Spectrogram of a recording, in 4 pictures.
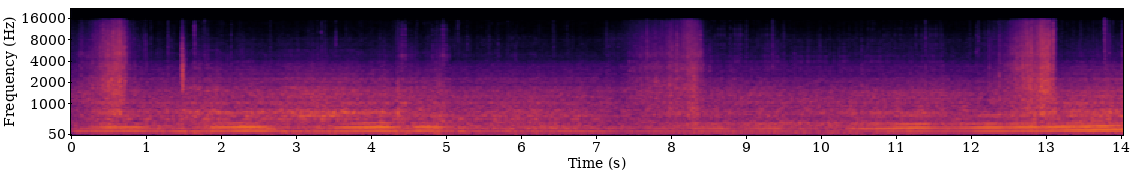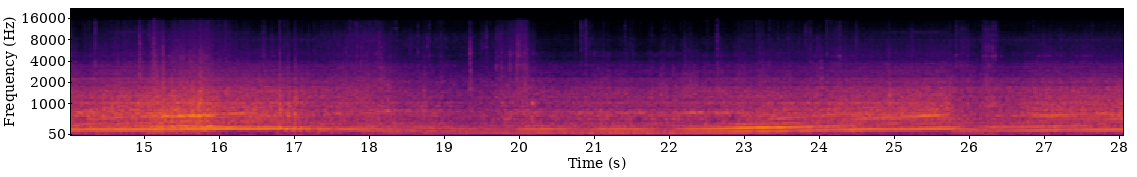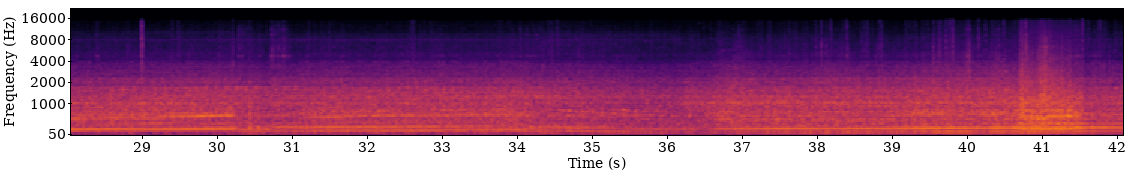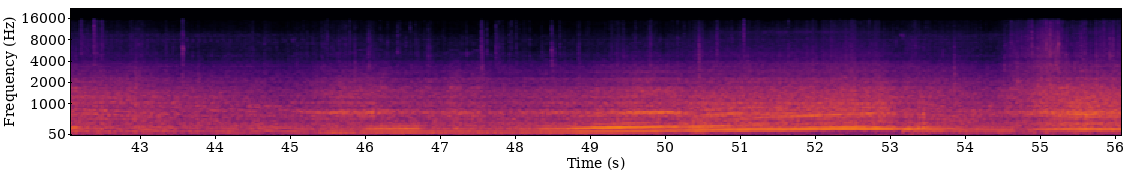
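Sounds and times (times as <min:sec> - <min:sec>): car engine revving from inside: 0:22.4 - 0:25.8.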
